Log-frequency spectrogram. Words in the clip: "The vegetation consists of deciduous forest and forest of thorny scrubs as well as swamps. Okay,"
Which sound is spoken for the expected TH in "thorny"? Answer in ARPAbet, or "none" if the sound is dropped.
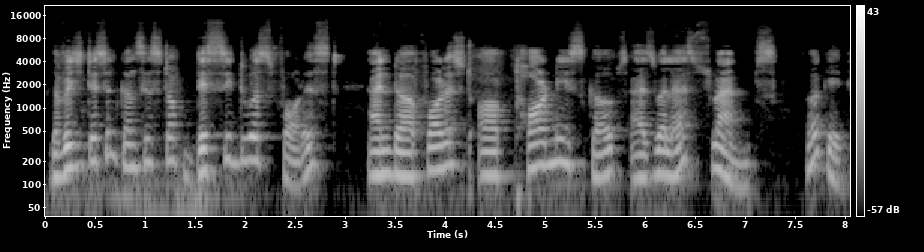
T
